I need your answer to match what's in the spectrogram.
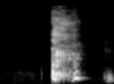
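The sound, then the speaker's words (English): A single sharp cough from a person with the sniffles bursts out loudly, followed a moment later by a softer, shorter throat sound, with quiet in between and no talking. “I got the little sniffles, so if you hear me coughing and sneezing, it's not corona, I promise.”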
